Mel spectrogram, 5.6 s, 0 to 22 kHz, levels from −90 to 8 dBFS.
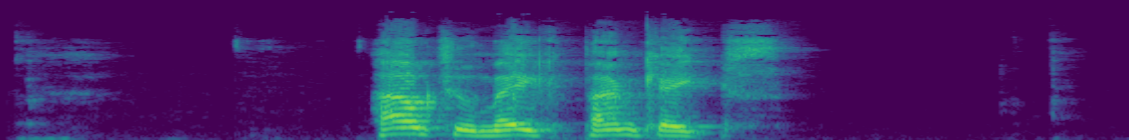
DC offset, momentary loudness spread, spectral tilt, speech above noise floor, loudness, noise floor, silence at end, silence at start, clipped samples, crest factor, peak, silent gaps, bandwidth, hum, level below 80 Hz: under 0.1%; 11 LU; -4.5 dB/octave; 70 dB; -13 LUFS; -83 dBFS; 1.75 s; 1.85 s; under 0.1%; 18 dB; 0 dBFS; none; 12.5 kHz; none; -56 dBFS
